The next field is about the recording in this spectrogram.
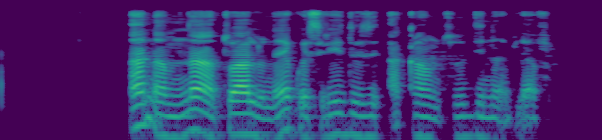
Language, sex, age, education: Igbo, male, 15-29, tertiary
